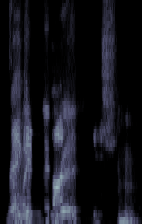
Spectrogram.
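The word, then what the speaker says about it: Regé-Jean Page: Sorry, I think it's Say his name again. Rege-JeanPage. Yeah, pronounced Rege. Rege-JeanPage. JeanPage.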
